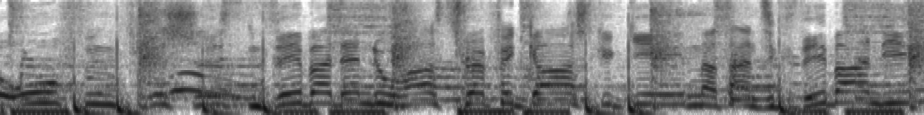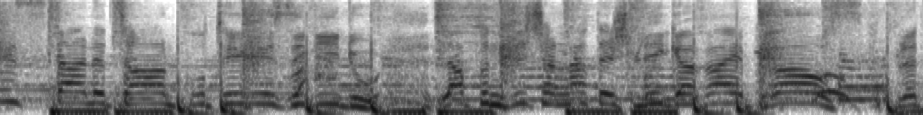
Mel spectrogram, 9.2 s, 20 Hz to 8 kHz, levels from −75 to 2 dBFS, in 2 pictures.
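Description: Gain pumping runs through the whole clip, with the gain swinging by roughly 10 dB. This is likely from input gain set far too high, with a fast limiter clamping each peak and squashing dynamics. The call processing also leaves nothing above 8 kHz.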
